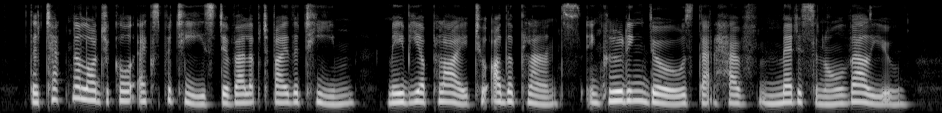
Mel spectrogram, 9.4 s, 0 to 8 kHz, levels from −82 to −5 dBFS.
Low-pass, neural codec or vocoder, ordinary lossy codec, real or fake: 7.2 kHz; none; none; real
